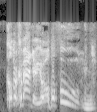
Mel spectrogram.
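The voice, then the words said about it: Good impression of cartoon villain Destro. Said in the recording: “I love the voice ... Destro's there ... That's a good impersonation right there.”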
